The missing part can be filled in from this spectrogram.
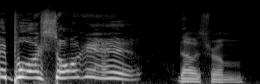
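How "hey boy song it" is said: fake Scottish accent, very high and very drawn out. Quoting a character line after another speaker recalls it: put-on scottish accent. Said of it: "but it was a Scottish accent".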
